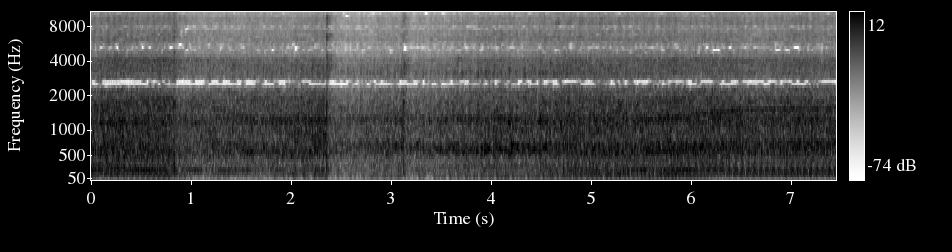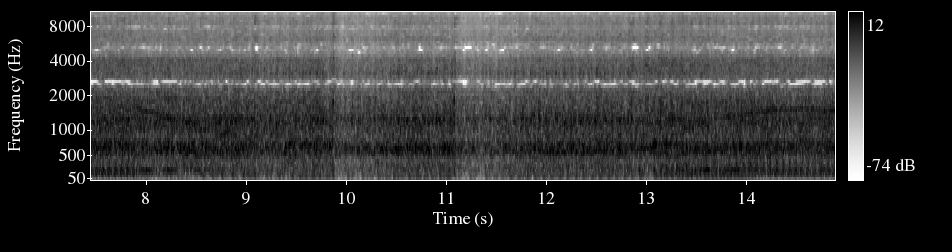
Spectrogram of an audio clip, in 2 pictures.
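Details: Ural IMZ 8.103-30 boxer motorcycle, K-2401 Minsk carburetor, Sovek ignition; uneven idle with sharp pops into the carburetor every few seconds, diagnosed as misaligned timing gear marks.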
